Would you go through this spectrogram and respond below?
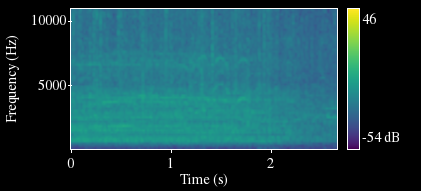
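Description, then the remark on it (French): A crowd bursts into sustained applause mixed with cheers for a man, a dense wash of clapping that holds steady for a few seconds before easing slightly toward the end. “Un tonnerre d'applaudissements pour ce monsieur qui sait quoi faire de sa main gauche, s'il vous plaît!”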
